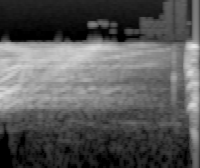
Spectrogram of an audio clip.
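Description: Yo-kai Watch toy's small speaker playing its summoning sound effect after a Yo-kai medal is inserted: sweeping, gliding tones that fade out over about a second and a half.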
